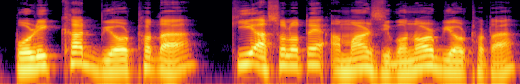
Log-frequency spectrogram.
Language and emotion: Assamese, neutral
